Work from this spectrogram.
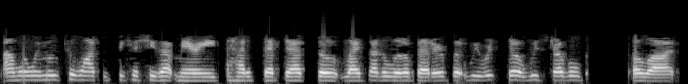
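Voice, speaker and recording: Lower-voiced woman, earnest, tinny sound. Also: flat delivery, fairly quick, no room sound. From Los Angeles, United States. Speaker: guest. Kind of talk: casual conversation. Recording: dry, phone-like narrow sound.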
